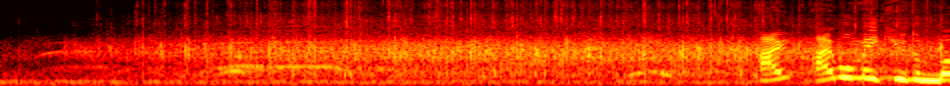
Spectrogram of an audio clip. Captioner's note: audience applauding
